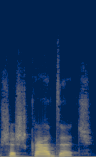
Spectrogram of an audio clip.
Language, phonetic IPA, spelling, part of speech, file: Polish, [pʃɛˈʃkad͡zat͡ɕ], przeszkadzać, verb, Pl-przeszkadzać.ogg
